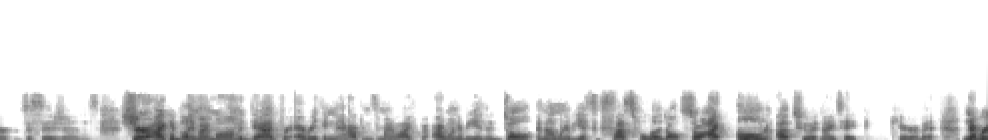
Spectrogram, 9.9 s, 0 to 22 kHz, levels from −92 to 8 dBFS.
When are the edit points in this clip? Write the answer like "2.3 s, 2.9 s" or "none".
none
